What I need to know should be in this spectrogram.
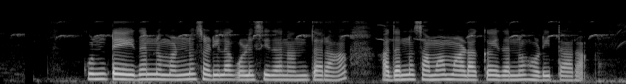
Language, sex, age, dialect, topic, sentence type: Kannada, female, 31-35, Central, agriculture, statement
